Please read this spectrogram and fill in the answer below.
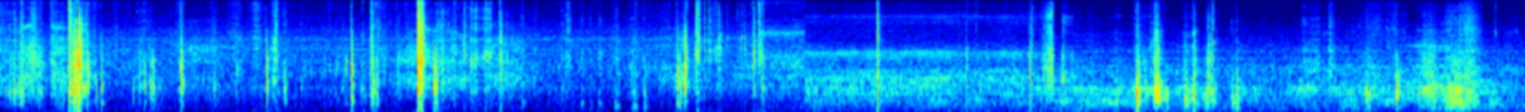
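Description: Scattered clicks, taps and light clinks of a small metal hand tool and a bottle cap being handled on a wooden workbench, with two sharper clicks about one second and five seconds in.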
